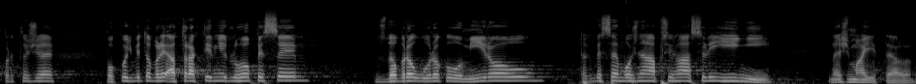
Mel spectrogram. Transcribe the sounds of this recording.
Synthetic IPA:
pɾot̪o̞ʒɛ | po̞kuɟbɪt̪o̞bɪlɪʔat̪ɾak̚t̪ɪvɲiːdluɦo̞pɪsɪ | zdo̞bɾo̞wʔuːɾo̞kowmiːɾo̞w | t̪aɡ̚bɪsɛmo̞ʒnaːpr̝̥ɪɦlaːsɪlɪjɪɲiː | nɛʃmajɪt̪ɛ̰l

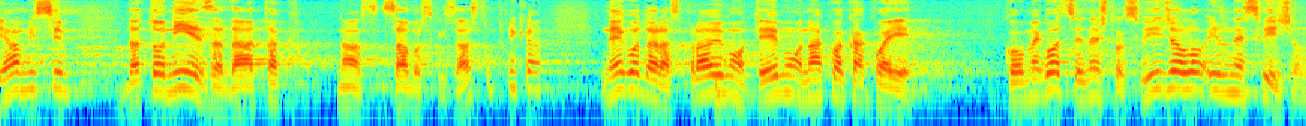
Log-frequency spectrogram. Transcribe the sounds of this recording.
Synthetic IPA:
jaːmislimd̪at̪o̞ːnije̞zad̪aːt̪aknaːsːaːbo̞ɾskiɣzaːst̪upnika | ne̞ɡo̞d̪aɾaspɾaʋimoot̪eːmionakʋakakʋaje | koome̞ɡo̞d̪se̞ne̞ʃt̪osʋiːd͡ʒalo̞ʔiline̞sʋiːd͡ʒa̰lo̰

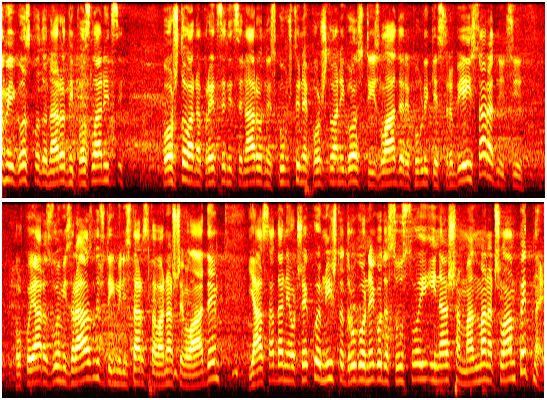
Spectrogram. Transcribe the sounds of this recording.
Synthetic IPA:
ameiɡo̞spo̞d̪onaːɾo̞d̪nipo̞slˠanit̪si | po̞ʃt̪o̞ʋanapɾe̞ːt̪sjed̪nit̪senaːɾo̞d̪ne̞skupʃt̪ine̞po̞ʃt̪o̞ʋaniɡo̞st̪iːzʋlˠaːd̪e̞ɾe̞publike̞sr̩bije̞isaɾad̪nit̪si | ko̞lko̞jaːɾazuːmjemizɾaːzlit͡ʃi̥t̪ixminist̪aɾst̪aːʋanaʃe̞ʋlaːd̪e̞ | jaːsad̪ane̞o̞t͡ʃe̞kuje̞mniʃt̪ad̪ɾuɡo̞ne̞ɡo̞d̪aseusʋo̞jiːnaʃamand̪maːnt͡ʃlˠaːnpe̞t̪naḛ

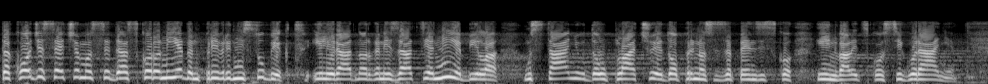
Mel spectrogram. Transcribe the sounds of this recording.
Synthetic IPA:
t̪ako̞ːd͡ʑe̞se̞t͡ɕamo̞se̞d̪asko̞ɾo̞nijed̪anpɾiʋɾe̞d̪nisubje̞kt̪iliɾaːd̪nao̞ɾɡanizaːt̪sijanije̞biːlˠa | ust̪aːɲud̪auplˠat͡ɕuje̞d̪o̞pɾino̞sezape̞ːnzisko̞iːnʋalit̪sko̞ːsiɡuɾaːɲe̞

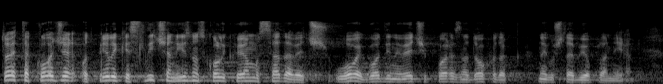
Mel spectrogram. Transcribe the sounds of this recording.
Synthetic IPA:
t̪o̞je̞t̪ako̞ːd͡ʑe̞ɾo̞d̪̚pɾiːlike̞slˠit͡ʃaniznosko̞likʰo̞imamo̞sad̪aʋe̞t͡ɕuo̞ʋo̞jɡo̞d̪iniʋe̞t͡ɕipo̞ɾeznad̪o̞xod̪ak | ne̞ɡo̞ʃt̪oje̞bio̞plˠanḭːɾa̰n

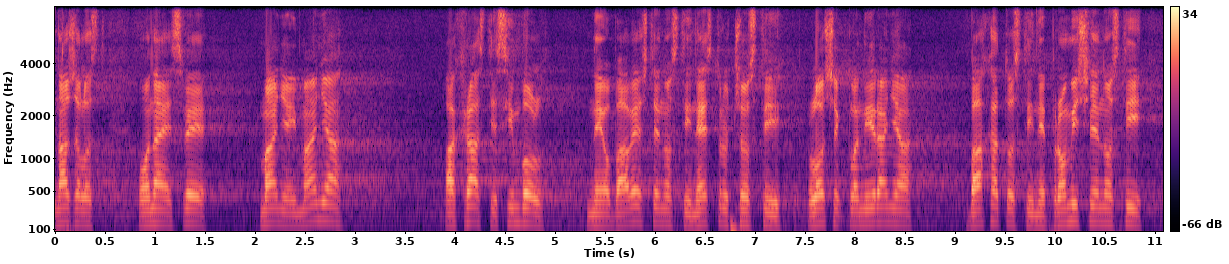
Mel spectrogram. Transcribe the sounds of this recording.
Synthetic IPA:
naʒalo̞st̪o̞naje̞sʋe̞ | maɲaimaɲa | axɾaːst̪je̞simbo̞lˠne̞o̞baʋe̞ʃt̪e̞no̞st̪ine̞st̪ɾut͡ʃno̞st̪ilo̞ʃe̞ɡ̚planiːɾaɲa | baxat̪o̞st̪ine̞pɾo̞miʃʎe̞no̞st̪i

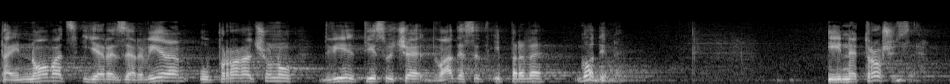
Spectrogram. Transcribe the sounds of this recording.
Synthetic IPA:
t̪aːjno̞ʋat̪sjeɾe̞zeɾʋiːɾanupɾo̞ɾat͡ʃunud̪ʋijet̪isut͡ɕe̞d̪ʋaːd̪e̞set̪ipr̩ʋeɡo̞d̪inḛ | inet̪ɾo̞ʃise

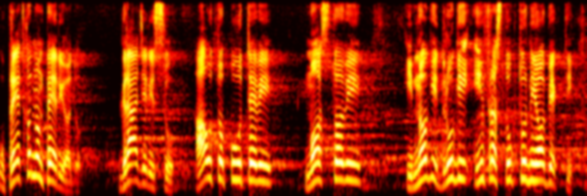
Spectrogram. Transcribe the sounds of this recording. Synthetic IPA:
upɾe̞ːt̪xo̞d̪no̞mpe̞ɾio̞̰d̪ṵ | ɡɾaːd͡ʑanisṵ | aut̪o̞puːt̪e̞ʋi | mo̞st̪o̞ʋi | imno̞ɡid̪ɾuɡiinfɾast̪ɾukt̪uːɾnio̞bjekt̪ḭ

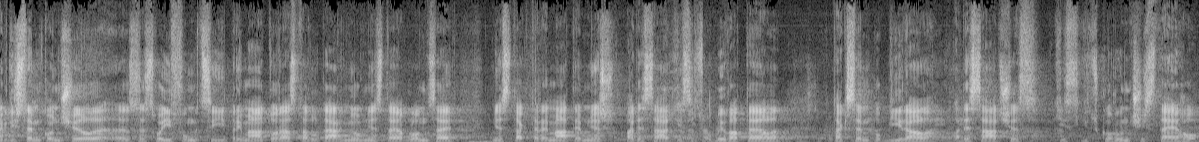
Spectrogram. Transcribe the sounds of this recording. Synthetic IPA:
ɡdɪʃsɛmko̞nt͡ʃɪlsɛsvo̞jiːfuŋkt͡sɪjːpɾɪmaːt̪o̞ɾast̪at̪ut̪aːɾɲiːɦo̞mɲɛst̪ajablo̞nt͡sɛmɲɛst̪akt̪ɛɾɛːmaːt̪ɛːmɲɛr̝̥padɛsaːt̪̚cɪsiːt͡sʔo̞bɪvat̪ɛl | t̪aksɛmpo̞biːɾalpadɛsaːt̪ʃɛst̪ | cɪsiːt͡sko̞ɾunt͡ʃɪst̪ɛːɦo̞

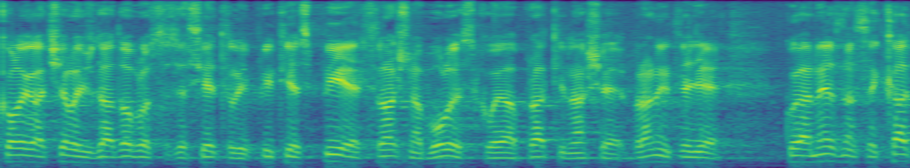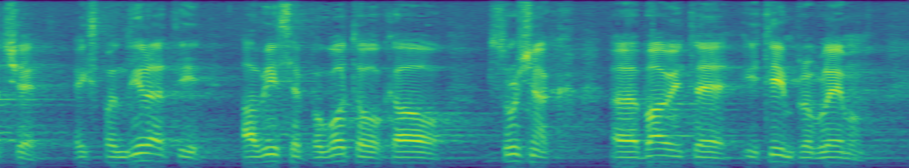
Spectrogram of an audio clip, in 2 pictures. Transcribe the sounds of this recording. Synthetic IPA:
koleːɡat͡ʃelit͡ʃd̪ad̪o̞bɾo̞st̪ese̞sjet̪ilipit̪iespijest̪ɾaːʃnabo̞le̞st̪ko̞japɾat̪inaʃe̞bɾanit̪e̞ʎe | ko̞jane̞znasekad̪̚t͡ɕe | ekspand̪iːɾat̪i | aʋiːse̞po̞ɡo̞t̪o̞ʋo̞kao | st̪ɾut͡ʃɲak | baʋit̪eit̪iːmpɾo̞bleːmo̞̰m

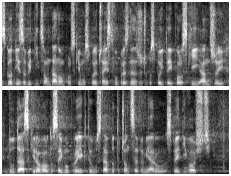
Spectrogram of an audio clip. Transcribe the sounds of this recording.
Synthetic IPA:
zɡɔd̪ɲɛzɔbʲjɛt̪ɲit̪sɔ̃w̃d̪anɔ̃w̃pɔlskʲɛmuspɔwɛt͡ʂɛ̃j̃st̪fupɾɛzɘd̪ɛnd̪ʐɛt͡ʂɘpɔspɔlʲit̪ɛjpɔlskʲejandʐɛjd̪ud̪askʲɛɾɔvawd̪ɔsɛjmupɾɔjɛkt̪ɘust̪avd̪ɔt̪ɘ̥t͡ʂɔnt̪sɛvɘmʲjaɾuspɾavʲjed̪lʲivɔɕt͡ɕi̥

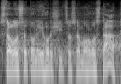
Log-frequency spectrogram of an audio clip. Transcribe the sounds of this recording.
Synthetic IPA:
st̪alosɛt̪o̞nɛjɦoɾʃiːt͡sosɛmoɦlost̪aːt̪

